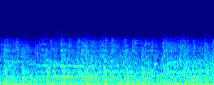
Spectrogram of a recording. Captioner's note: gates thudding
